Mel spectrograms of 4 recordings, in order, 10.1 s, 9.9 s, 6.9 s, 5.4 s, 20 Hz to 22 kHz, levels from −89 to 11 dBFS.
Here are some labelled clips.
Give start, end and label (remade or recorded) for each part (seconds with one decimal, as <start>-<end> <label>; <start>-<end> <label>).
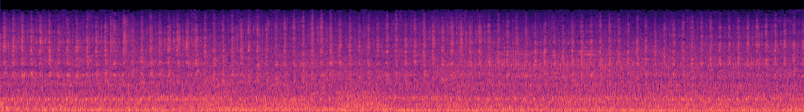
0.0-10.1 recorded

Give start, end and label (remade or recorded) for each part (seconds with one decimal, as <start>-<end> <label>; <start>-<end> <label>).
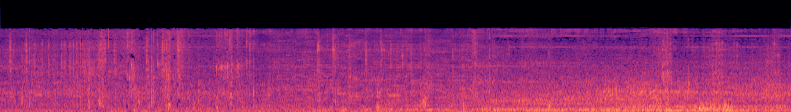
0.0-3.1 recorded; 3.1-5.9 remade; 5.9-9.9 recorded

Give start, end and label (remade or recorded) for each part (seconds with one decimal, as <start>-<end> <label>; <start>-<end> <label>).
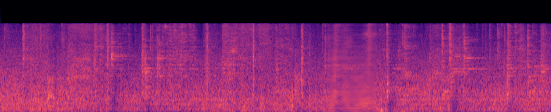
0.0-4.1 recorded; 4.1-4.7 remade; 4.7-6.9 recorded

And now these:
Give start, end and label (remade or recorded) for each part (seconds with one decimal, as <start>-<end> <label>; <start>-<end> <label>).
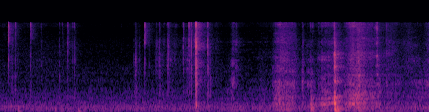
0.0-2.7 recorded; 2.7-3.5 remade; 3.5-5.4 recorded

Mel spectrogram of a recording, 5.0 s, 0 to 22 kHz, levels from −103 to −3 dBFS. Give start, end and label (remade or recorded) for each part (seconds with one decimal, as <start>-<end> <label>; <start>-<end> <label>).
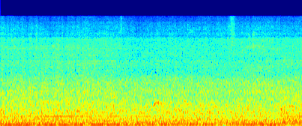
0.0-0.7 remade; 0.7-1.7 recorded; 1.7-2.2 remade; 2.2-2.6 recorded; 2.6-4.6 remade; 4.6-5.0 recorded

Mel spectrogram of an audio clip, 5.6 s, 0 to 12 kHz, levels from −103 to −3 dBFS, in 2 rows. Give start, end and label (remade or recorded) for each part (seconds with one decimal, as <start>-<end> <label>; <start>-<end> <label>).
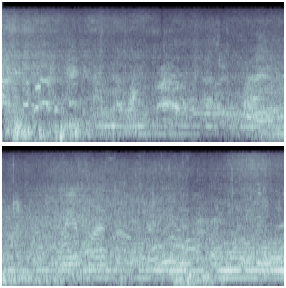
0.0-3.3 remade; 3.3-5.6 recorded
